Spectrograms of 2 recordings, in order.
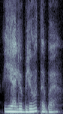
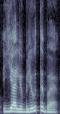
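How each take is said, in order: First: The voice is warm, with audible breath. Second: The voice is plain, with no added breath. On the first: "одразу у звуці з'явилося повітря, тепло" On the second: "можна сказати ось так"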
